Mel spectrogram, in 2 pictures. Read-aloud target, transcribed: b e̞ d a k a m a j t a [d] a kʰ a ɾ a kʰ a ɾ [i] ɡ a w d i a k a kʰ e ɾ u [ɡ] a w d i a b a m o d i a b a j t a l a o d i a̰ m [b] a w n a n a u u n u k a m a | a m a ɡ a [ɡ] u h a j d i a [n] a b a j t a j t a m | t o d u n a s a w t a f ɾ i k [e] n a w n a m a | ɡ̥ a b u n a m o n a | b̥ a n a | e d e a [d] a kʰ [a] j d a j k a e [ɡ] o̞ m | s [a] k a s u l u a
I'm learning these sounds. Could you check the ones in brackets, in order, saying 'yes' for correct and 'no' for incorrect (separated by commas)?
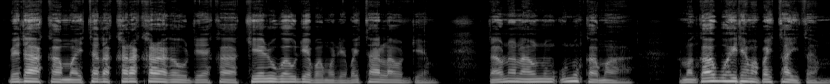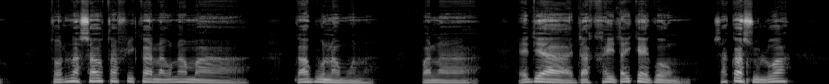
yes, no, yes, no, no, no, no, yes, yes, yes, yes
